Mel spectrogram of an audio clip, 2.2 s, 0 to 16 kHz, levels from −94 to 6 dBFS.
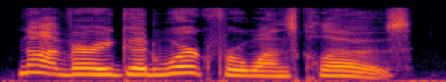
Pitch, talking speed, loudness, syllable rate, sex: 230 Hz, 190 wpm, -16 LUFS, 5.2 syllables/s, female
